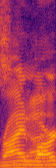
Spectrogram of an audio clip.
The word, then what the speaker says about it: Ryan Maher: And joining us today, we have Ryan Maher. Yes. Is that how I pronounce it? Yes. Ryan Maher, comedian from, where are you from?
